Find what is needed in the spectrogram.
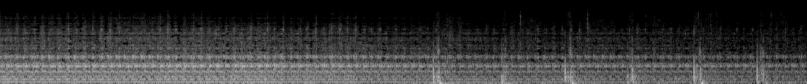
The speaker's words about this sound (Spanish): ¿Ese ruido, Arturo? Tuve que prender el ventilador. ¿Cómo que tuviste que prender el ventilador? Sí, Jimena, tuve que prender el ventilador, hace mucho calor.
